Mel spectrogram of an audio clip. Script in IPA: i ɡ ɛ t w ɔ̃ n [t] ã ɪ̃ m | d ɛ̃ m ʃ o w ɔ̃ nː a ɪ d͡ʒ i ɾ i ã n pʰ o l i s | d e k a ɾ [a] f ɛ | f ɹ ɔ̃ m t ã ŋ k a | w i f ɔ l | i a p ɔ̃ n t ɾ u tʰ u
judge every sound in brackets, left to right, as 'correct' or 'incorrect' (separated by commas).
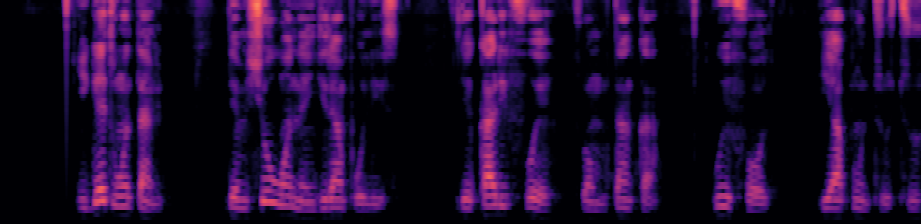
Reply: correct, incorrect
